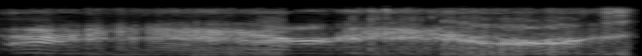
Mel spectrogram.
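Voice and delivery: sudden high yelp; startled cry. Acted. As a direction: cry out in alarm. Scream acted in story.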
